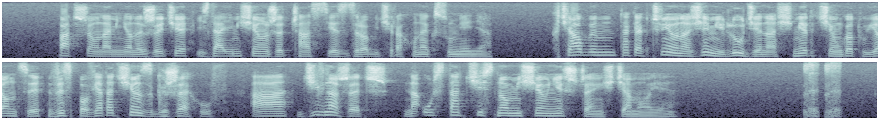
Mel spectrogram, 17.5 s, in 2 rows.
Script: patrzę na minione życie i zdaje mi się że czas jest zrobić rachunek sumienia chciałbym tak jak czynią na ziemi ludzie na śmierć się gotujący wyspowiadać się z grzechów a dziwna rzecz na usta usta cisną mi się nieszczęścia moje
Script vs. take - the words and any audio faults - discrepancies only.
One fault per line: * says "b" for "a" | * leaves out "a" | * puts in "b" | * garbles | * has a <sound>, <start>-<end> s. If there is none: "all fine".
* leaves out "usta"
* has a laugh, 16.8-17.2 s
